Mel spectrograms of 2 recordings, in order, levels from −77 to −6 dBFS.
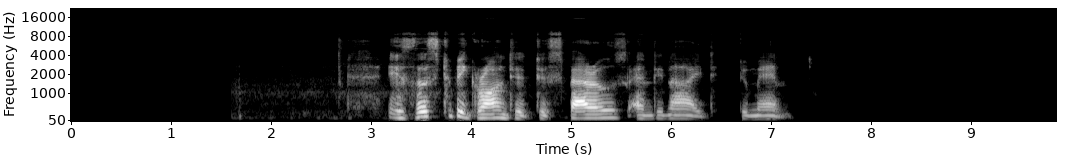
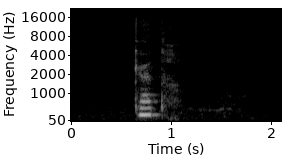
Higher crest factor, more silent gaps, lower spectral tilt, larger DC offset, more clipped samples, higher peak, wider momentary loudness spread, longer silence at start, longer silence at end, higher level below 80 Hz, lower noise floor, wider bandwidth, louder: about the same, 20 dB vs 20 dB; neither; about the same, -5 dB/octave vs -4.5 dB/octave; neither; neither; first, -2 dBFS vs -24 dBFS; second, 19 LU vs 25 LU; first, 3.2 s vs 0.65 s; first, 2.75 s vs 1 s; first, -70 dBFS vs -80 dBFS; first, under -90 dBFS vs -68 dBFS; second, 9.6 kHz vs 16.5 kHz; first, -19 LUFS vs -39 LUFS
